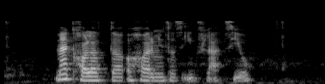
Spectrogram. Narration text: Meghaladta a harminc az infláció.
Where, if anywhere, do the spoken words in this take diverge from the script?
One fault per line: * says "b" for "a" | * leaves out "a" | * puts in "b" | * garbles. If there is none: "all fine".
all fine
